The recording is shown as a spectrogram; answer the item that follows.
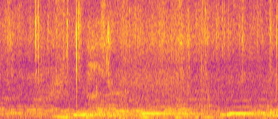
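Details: A goat at a zoo in Japan gives wavering, drawn-out bleats that sound strikingly like a person crying.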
